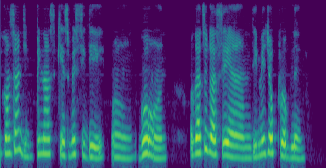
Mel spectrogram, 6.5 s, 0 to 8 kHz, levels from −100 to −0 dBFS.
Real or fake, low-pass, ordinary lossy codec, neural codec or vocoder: fake; 7.2 kHz; Opus, 64 kbps; codec, 16 kHz, 8 kbps, FunCodec, trained on LibriTTS, 25 frames a second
